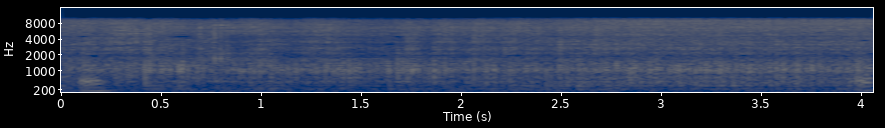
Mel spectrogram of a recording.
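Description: Handheld battery-powered milk frother whisking coffee in a mug, running steadily with a frothy hiss as it churns the liquid.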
